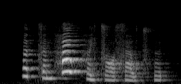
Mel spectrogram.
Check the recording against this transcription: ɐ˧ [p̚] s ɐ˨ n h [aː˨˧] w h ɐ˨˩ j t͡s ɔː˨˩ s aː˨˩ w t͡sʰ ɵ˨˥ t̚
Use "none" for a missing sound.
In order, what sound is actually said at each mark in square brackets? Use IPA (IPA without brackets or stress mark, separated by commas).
t̚, aː˥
